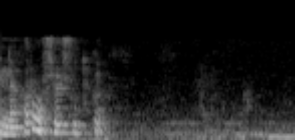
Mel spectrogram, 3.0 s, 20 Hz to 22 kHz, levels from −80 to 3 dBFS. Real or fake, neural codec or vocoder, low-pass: real; none; 7.2 kHz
